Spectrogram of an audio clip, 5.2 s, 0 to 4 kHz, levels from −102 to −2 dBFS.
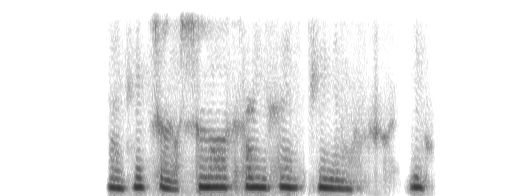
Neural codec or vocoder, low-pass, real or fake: codec, 16 kHz, 1 kbps, FreqCodec, smaller model; 3.6 kHz; fake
